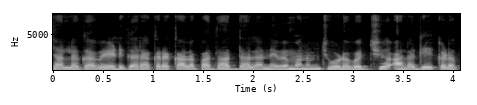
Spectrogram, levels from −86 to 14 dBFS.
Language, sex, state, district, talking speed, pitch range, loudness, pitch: Telugu, female, Andhra Pradesh, Chittoor, 130 wpm, 190-210 Hz, -17 LUFS, 200 Hz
